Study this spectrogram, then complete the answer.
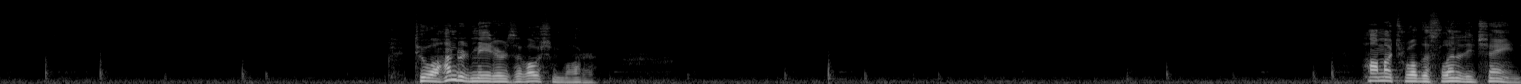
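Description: A marker scratches on a whiteboard.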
